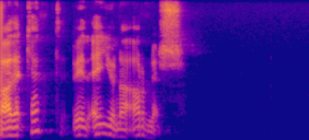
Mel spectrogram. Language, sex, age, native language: Icelandic, male, 70-79, Icelandic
